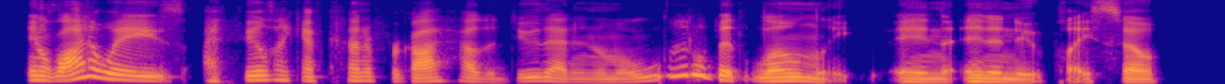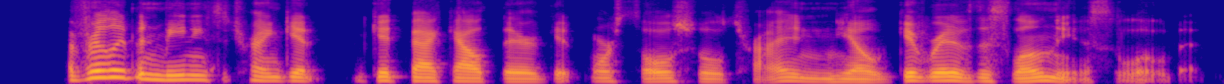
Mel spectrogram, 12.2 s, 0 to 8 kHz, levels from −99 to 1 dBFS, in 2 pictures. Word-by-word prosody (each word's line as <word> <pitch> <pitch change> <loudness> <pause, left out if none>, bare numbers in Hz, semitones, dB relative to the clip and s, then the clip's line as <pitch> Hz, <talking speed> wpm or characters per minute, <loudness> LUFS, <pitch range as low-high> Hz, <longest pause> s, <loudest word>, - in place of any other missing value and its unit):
in 160 - +2
a - - +1
lotta 235 - +4
ways, 160 -8 +1
I 130 - -5
feel 160 +1 +1
like 165 -1 -8
I've 135 0 -4
kind 140 -1 -5
of 140 - -16
forgot 120 +1 -1
how 120 -3 -3
to 95 -3 -12
do 120 +7 -5
that, 115 -6 -2
and 100 -1 -10
I'm 100 +1 -7
a 100 - -5
little 295 - -1
bit 270 - -1
lonely 125 -3 +1 0.2
in 100 -3 -1
in 115 -1 +1
a 105 - +3
new 95 -2 -2
place, - - -7
so 100 -2 +1 0.7
I've - - -3
really 245 +2 +8
been 190 -6 +3
meaning 165 0 +3
to - - -20
try 150 - -2
and 130 - -1
get 130 -2 +1 0.2
get 140 0 0
back 125 -2 +2
out 115 -2 +3
there, 105 -2 +2
get 95 - -8
more 115 0 -3
social, 110 -3 -2
try 90 +5 -7
and, 110 -6 -2
you 100 - -1
know, 95 -2 +2
get 130 +9 +2
rid 140 +1 +7
of 125 -5 +1
this 120 -2 -6
loneliness 125 +4 +1
a - - -19
little - - -9
bit. - - -19
125 Hz, 265 wpm, -25 LUFS, 105-145 Hz, 0.7 s, really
